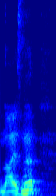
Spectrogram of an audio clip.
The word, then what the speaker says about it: Knysna: I come from a tiny ass little town on the coast called Knysna, which is spelled very strangely.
